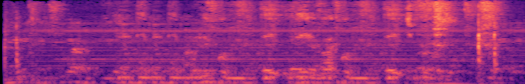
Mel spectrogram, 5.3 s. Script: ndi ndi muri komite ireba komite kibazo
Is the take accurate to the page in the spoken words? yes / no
yes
